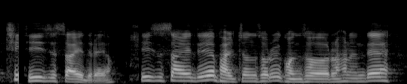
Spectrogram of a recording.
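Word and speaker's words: Teesside: 영국 테사이드라는 곳에 발전소를 건설하는데 이게 좀 대박을 칩니다. 이 발음이 티즈사이드래요.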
